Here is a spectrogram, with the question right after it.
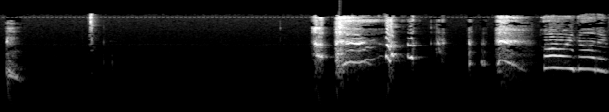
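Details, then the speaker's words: Young woman with a long, unusually strong bout of hiccups: brief sharp catches of breath with a few vocal hiccup sounds and laughing speech between them. "so I have the hiccups and they're bugging me right now because I'm just this has been going on for quite some time now and usually they're not this crazy but today they decided to attack and really [Music] make and really make me hiccup because my goodness"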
